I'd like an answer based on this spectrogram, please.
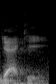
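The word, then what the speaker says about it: Gathje: GI spelled G A T H J E pronounced Gaki. Gaki.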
